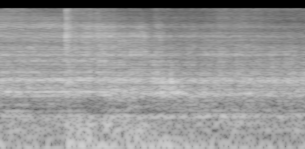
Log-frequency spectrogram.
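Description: A single handgun shot from a TV drama's soundtrack, sharp and sudden about half a second in, over steady background music.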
